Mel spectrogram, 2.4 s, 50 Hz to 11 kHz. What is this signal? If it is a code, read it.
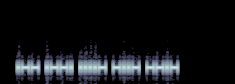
Morse code, heard as a keyed tone, about 53 wpm, 700 Hz. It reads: WP4XQ
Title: USA Call Signs - 5 Characters - Repeated 2x - 50wpm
